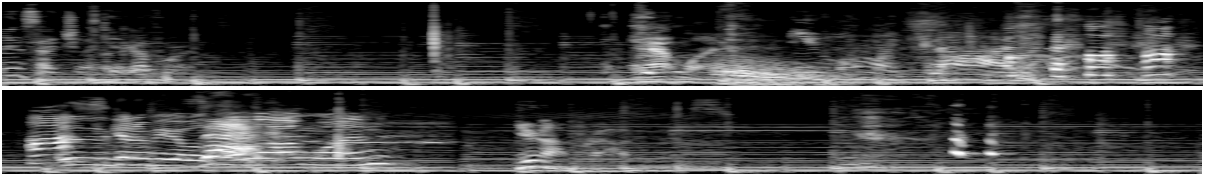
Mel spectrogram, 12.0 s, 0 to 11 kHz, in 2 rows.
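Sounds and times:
held bass notes: 0:03.4 - 0:04.5.

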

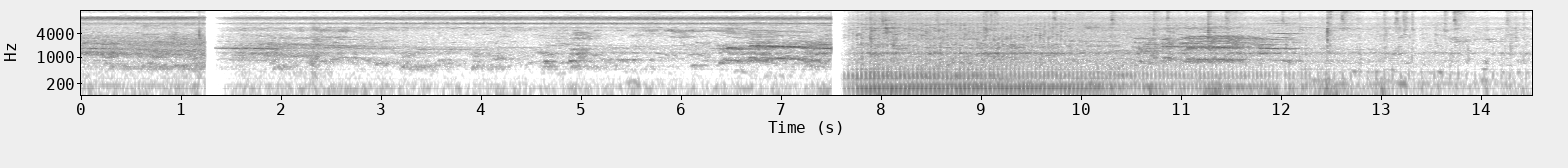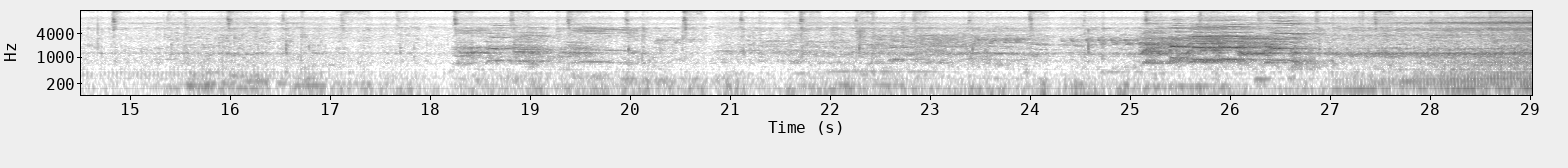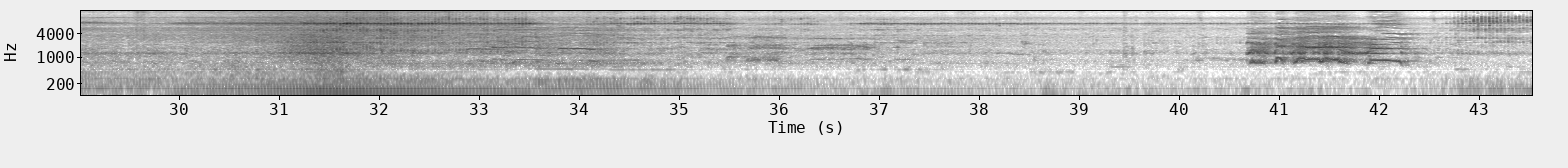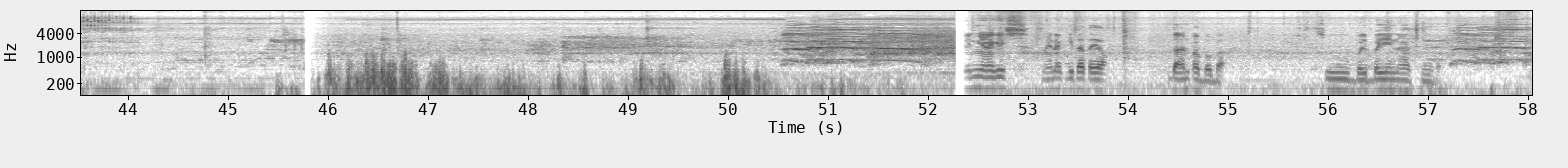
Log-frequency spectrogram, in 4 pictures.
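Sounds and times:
roosters crowing: 0:00.0 - 0:04.1, 0:05.1 - 0:12.4, 0:17.7 - 0:44.4, 0:47.5 - 0:52.3, 0:56.6 - 0:58.0
vehicle passing: 0:07.6 - 0:25.1, 0:25.7 - 0:47.3.

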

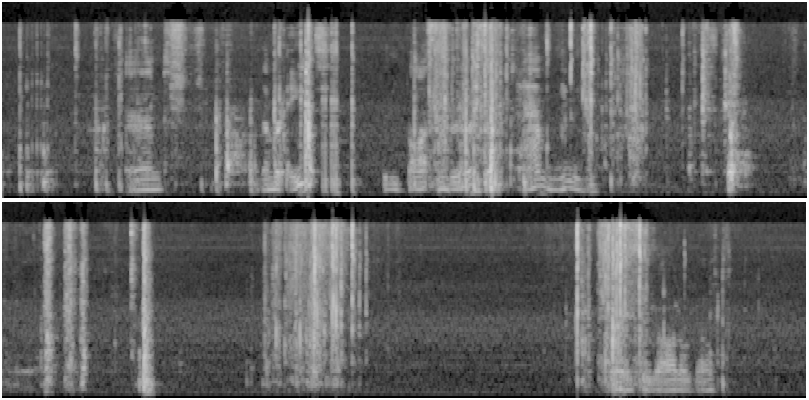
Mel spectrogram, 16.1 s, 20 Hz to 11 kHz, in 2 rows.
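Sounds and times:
plastic bag crinkling: 0:04.2 - 0:07.3, 0:10.6 - 0:11.8, 0:13.8 - 0:15.4.

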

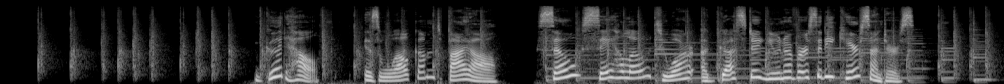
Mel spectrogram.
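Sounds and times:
rhythmic handclaps: 0:00.4 - 0:08.0, 0:08.8 - 0:10.0.

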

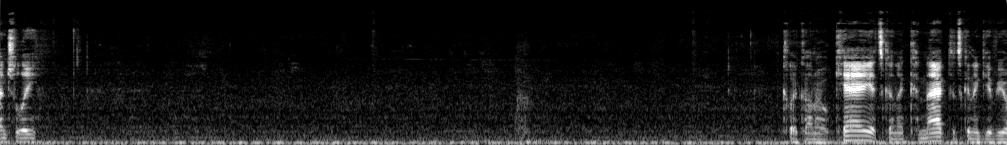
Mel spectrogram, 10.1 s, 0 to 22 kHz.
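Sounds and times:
low rumble in truck cab: 0:00.0 - 0:10.0.

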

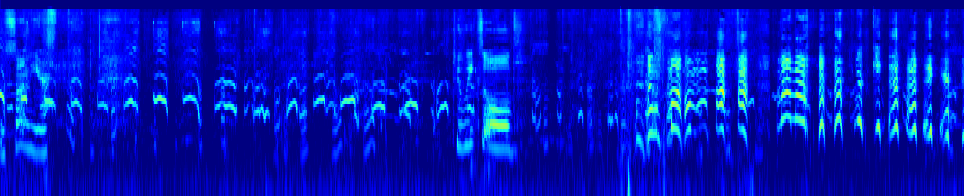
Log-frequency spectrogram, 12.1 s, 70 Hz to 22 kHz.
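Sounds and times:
puppies whimpering: 0:00.0 - 0:12.0.

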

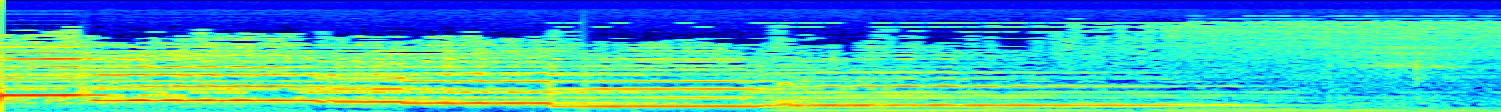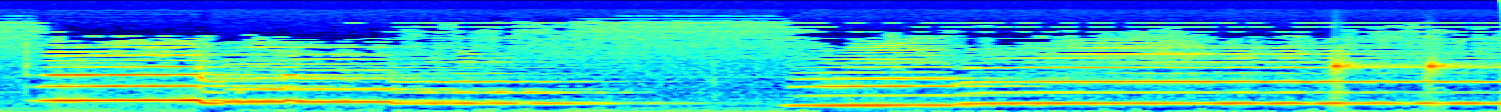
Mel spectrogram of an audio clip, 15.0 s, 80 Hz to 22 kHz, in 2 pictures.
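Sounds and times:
solo flute music: 0:00.0 - 0:15.0.

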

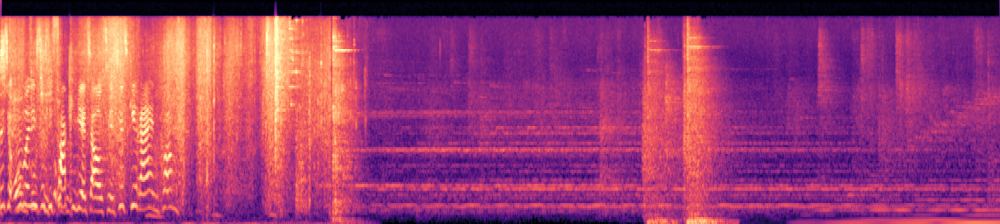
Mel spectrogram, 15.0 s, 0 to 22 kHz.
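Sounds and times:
ambient music drone: 0:00.0 - 0:15.0.

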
